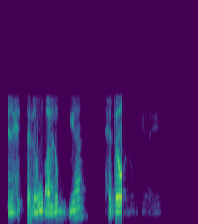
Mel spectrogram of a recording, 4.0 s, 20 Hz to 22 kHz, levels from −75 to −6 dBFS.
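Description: Bluetooth CVSD headset codec, throughout: the whole clip carries the sound of a narrowband headset link, consistent with 64 kbit/s CVSD. Here the speech is confined to roughly 250 Hz to 3.6 kHz, so it sounds thin and boxy. The codec sends one up-or-down bit per sample with an adapting step, and the damage is plainly audible: sibilants turn scratchy, loud bright passages roughen as the step falls behind, and a granular hiss sits beneath everything.

Unconcealed Bluetooth headset packet loss, 0.52 to 0.66 s and 1.61 to 1.63 s: packets between headset and phone went missing and were replaced by silence rather than patched over. In the first stretch about 79 ms drops out in pieces scattered across 150 ms, the longest gap near 15 ms, which points to around twenty lost packets and gives a chopped, crackly texture with hard-edged holes. The second, about 11 ms, a few packets' worth, is a brief abrupt gap that can click.

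One channel inverted, 2.44 s to the end at 3.97 s: the level collapses by about 37 dB, and the speech all but disappears, leaving only a faint residue. The likely cause is one stereo channel flipped in polarity, so the material common to both sides, including the centred speech, cancels when the channels are summed to mono. Only the small difference between them survives.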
